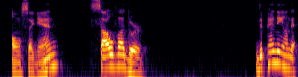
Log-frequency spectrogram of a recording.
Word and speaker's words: Salvador: The correct pronunciation is Salvador. Once again, Salvador.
